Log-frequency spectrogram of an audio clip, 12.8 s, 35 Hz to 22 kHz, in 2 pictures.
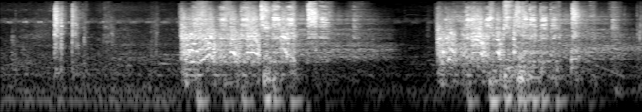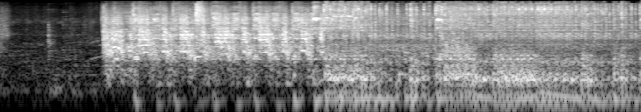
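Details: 1988 Harley FXR after lifter-noise repair (pushrod adjustment, cam change); several cranking bursts, then the V-twin catches and settles into an even loping idle with no top-end ticking; normal start and idle.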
